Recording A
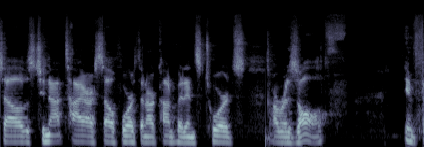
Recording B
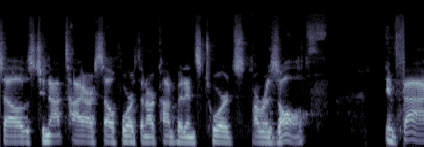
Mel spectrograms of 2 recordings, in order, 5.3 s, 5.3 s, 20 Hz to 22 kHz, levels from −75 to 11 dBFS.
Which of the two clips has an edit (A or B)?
B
